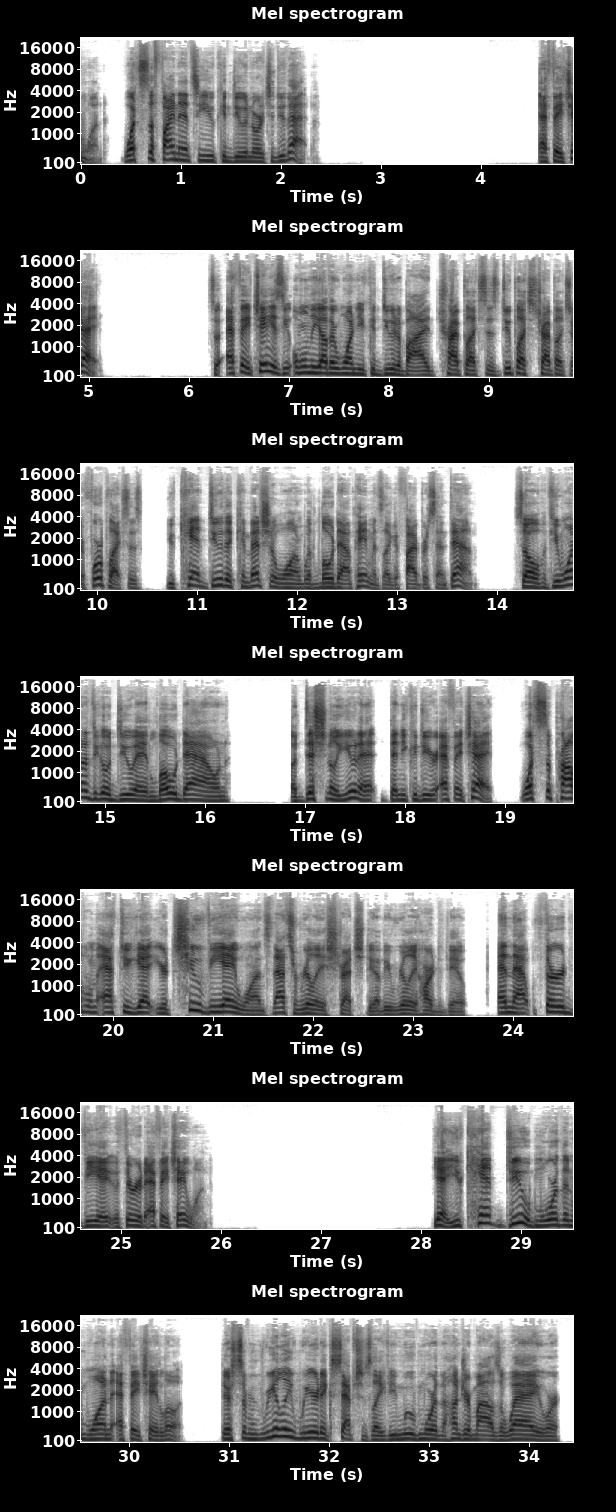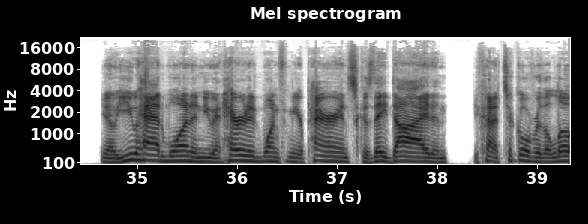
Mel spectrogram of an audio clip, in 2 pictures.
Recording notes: This was a live class recorded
